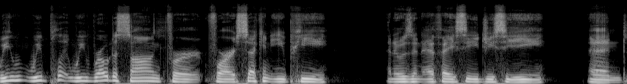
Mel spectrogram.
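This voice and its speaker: On a very clean recording with a silent background, a man with an unremarkable speaking voice talks at medium pitch with ordinary pitch variation. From Texas, El Paso. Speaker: rock band guitarist. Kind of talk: casual chat.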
